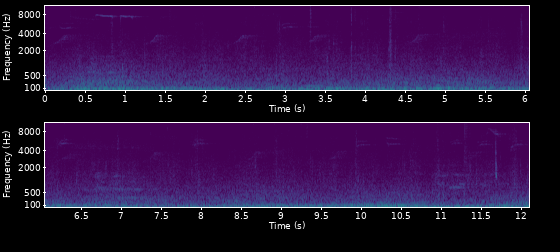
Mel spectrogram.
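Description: Footsteps walking at a steady pace on a tarmac path, with faint bird chirps and a low steady rumble underneath.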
